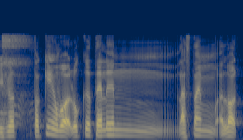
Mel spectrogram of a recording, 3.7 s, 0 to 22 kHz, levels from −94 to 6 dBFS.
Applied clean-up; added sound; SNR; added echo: none; Hi-hat; 16 dB; none.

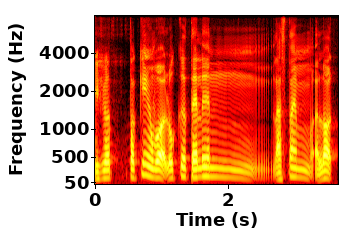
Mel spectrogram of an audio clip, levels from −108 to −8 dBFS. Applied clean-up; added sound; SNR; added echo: neural separator model SepFormer DNS4.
